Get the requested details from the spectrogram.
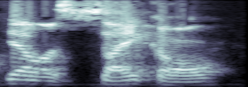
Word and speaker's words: Keuchel: And you mispronounced his name. – Dallas Keuchel? – Yeah. – How do you pronounce Dallas Keuchel? – Dallas Keuchel. As in Cy Young? – Cy Young.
